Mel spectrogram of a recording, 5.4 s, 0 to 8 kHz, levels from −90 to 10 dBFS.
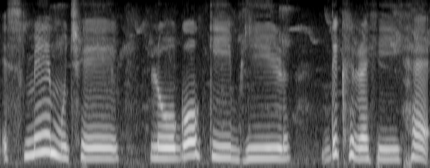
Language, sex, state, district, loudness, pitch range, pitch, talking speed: Hindi, female, Madhya Pradesh, Katni, -15 LUFS, 185-230 Hz, 190 Hz, 90 wpm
